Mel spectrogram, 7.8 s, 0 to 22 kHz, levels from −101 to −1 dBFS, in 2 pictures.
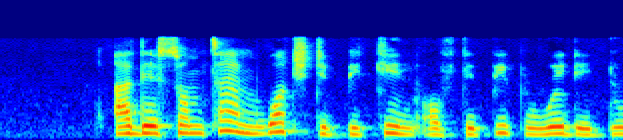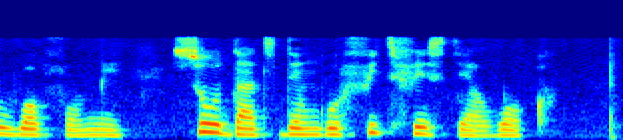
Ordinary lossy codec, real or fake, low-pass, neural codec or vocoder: none; fake; 7.2 kHz; codec, 16 kHz, 6 kbps, DAC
